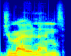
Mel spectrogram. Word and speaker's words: Dromoland: We might say Dromoland, but the Irish pronounce it Dromoland.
